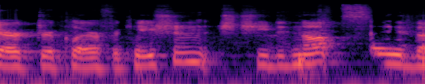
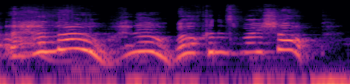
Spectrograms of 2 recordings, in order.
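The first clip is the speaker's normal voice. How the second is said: put-on very high young gnome voice; 5 dB louder than usual. Voicing a young gnome shopkeeper greeting customers: young female gnome shopkeeper. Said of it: "a young female gnome who is behind the counter".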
